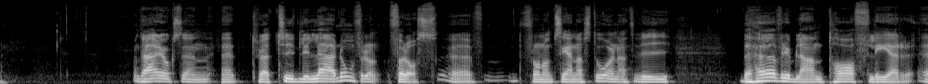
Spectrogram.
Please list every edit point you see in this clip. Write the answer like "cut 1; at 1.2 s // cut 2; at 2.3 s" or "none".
cut 1; at 2.2 s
